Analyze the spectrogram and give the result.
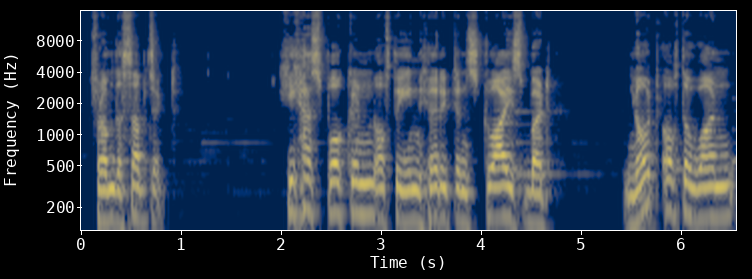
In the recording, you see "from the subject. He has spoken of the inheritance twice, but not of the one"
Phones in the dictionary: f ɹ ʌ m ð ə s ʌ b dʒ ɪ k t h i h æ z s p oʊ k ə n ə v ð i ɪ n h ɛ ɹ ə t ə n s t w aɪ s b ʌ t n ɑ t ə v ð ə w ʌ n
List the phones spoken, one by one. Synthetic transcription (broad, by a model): f ɹ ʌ m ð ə s ʌ b dʒ ɪ k t h i h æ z s p oʊ k ə n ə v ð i ɪ n h ɛ ɹ ə t ə n s t w aɪ s b ʌ t n ɑ t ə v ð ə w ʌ n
